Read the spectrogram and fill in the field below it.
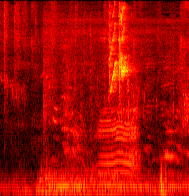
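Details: A cow from a village where cattle roam the streets calls once with a rising then falling moo midway through, set against a heavy low rumble and a brief knock near the end.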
